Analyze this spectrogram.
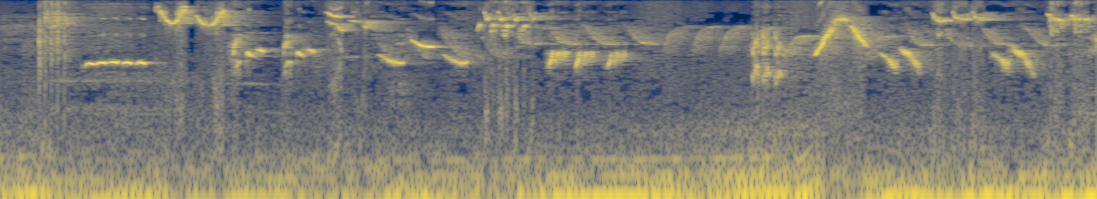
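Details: Brown-chested jungle flycatcher in full, lively song, used to lure other birds into singing: a dense, varied run of looping whistles, rapid chirps and downward slurs, almost without a break, over a low hum.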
